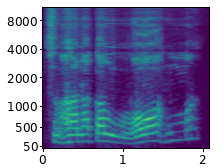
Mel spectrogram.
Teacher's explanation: बाकी के लाम पतले, सिर्फ अल्लाह के नाम में का लाम मोटा। सुब्हानकल्लाहुम्मा, क्योंकि अल्लाह के नाम से पहले कैफ पे जबर है, सुब्हानकल्लाहुम्मा, काफ पे जबर रहने से अल्लाह का नाम मोटा पड़े।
